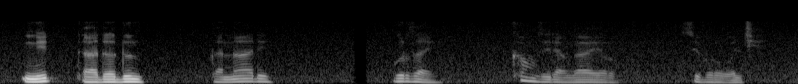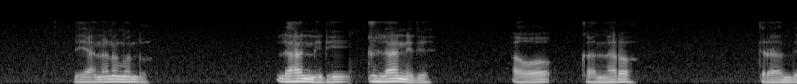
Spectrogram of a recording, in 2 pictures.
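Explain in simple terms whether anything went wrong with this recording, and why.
Two short bursts of packet loss hit this speech, at 3.54 to 3.67 s and 11.33 to 11.53 s. Each time the call stretched the last sound and faded it out, went quiet briefly the first time, then jumped ahead, skipping roughly an eighth of a second.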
